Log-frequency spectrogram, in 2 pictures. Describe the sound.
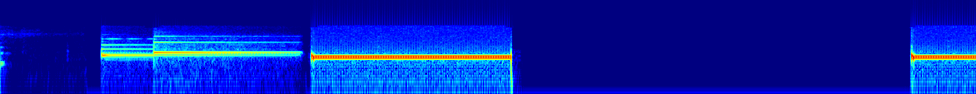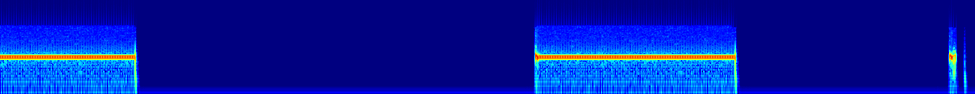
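Telephone ringback tone while a call is transferred to an accounting department: three steady, mid-pitched tones of about two seconds each, separated by long silences and preceded by a brief buzzy multi-tone sound.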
